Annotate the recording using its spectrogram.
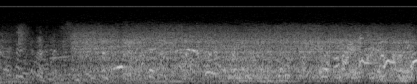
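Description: High-pressure car-wash hose spraying water in a steady rush, with voices over it.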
